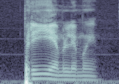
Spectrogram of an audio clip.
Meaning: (verb) present passive imperfective participle of приима́ть (priimátʹ); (adjective) acceptable (capable, worthy or sure of being accepted)
- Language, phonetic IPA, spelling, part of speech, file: Russian, [prʲɪˈjemlʲɪmɨj], приемлемый, verb / adjective, Ru-приемлемый.ogg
